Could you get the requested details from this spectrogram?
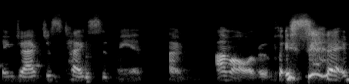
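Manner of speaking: giggly, swooping laugh-talk throughout the words. Apologizing to the group mid-meeting after a text, laughing while talking. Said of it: "I'm sorry if I'm laughing".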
